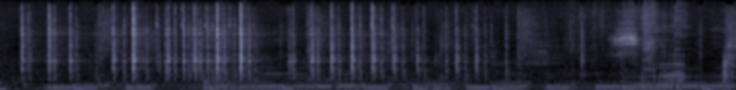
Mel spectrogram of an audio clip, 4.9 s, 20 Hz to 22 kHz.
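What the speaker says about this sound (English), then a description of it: "all of those keys sound fantastic" Rapid clacky typing on an NK65 mechanical keyboard fitted with NovelKeys keycaps, close and crisp, with irregular bursts of keystrokes and a few deeper thocks from larger keys.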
